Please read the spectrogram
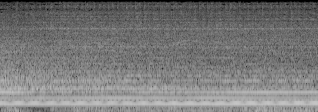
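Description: Hockey arena goal horn sounding one long, steady multi-tone blast over crowd cheering, marking a home-team goal.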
